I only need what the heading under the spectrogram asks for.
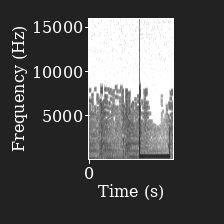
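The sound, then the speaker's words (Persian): Telephone busy tone after a dropped call: one steady, mid-pitched beep of even loudness that cuts off abruptly, preceded by faint low murmuring. “بله فکر میکنم تماس خطیبی عزیزم قطع شده.”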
